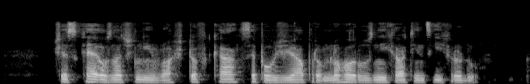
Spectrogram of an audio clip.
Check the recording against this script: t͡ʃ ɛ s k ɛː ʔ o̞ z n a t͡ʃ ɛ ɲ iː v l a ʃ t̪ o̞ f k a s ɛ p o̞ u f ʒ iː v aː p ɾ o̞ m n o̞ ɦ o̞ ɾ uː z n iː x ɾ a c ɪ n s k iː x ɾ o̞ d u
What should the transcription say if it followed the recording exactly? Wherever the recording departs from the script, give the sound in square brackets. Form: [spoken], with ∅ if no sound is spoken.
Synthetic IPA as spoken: t͡ʃ ɛ s k ɛː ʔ o̞ z n a t͡ʃ ɛ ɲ iː v l a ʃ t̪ o̞ f k a s ɛ p o̞ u [∅] ʒ iː v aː p ɾ o̞ m n o̞ ɦ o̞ ɾ uː z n iː x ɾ a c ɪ n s k iː x ɾ o̞ d [uː]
